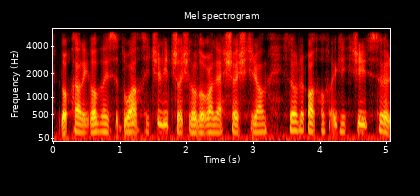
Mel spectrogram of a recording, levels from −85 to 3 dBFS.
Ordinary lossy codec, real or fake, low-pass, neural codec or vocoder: none; fake; 5.4 kHz; autoencoder, 22.05 kHz, a latent of 192 numbers a frame, VITS, trained on many speakers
